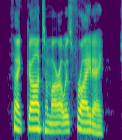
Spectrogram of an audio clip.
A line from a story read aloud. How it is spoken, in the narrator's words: she moaned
